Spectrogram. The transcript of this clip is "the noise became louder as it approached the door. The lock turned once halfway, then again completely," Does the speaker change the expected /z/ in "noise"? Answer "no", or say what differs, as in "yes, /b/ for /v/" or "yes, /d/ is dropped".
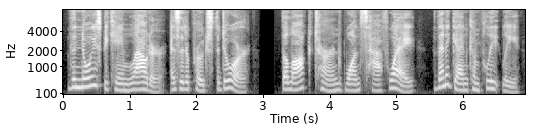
no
